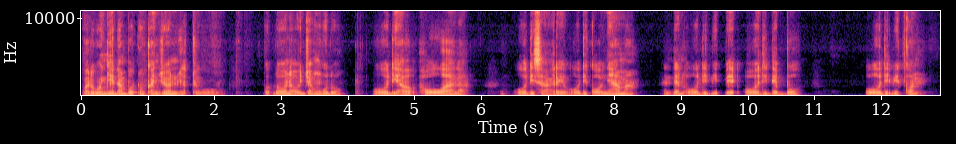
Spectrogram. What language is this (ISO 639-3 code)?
fui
